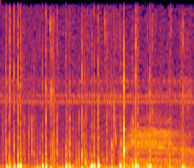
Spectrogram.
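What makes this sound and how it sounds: A white and orange striped pumpkin is tapped repeatedly, giving a steady run of soft, dull, low thuds. Each tap dies away almost at once, leaving no ring.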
